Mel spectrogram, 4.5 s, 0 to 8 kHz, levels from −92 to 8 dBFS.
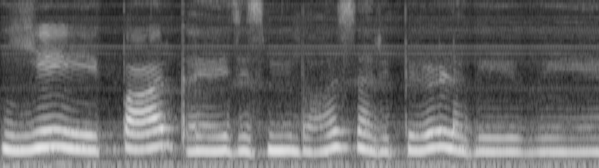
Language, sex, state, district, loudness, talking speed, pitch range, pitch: Hindi, female, Uttar Pradesh, Lucknow, -13 LUFS, 145 wpm, 205-245 Hz, 220 Hz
